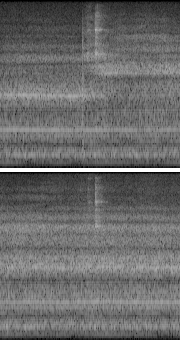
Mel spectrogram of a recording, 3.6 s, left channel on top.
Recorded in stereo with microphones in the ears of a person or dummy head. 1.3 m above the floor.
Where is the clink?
20° left (ahead or behind), 5.5 m.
